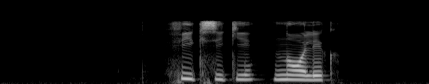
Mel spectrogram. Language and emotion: Russian, neutral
